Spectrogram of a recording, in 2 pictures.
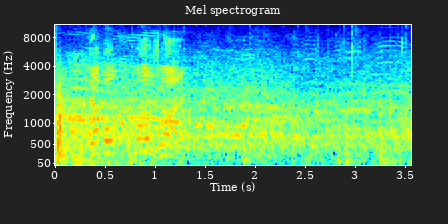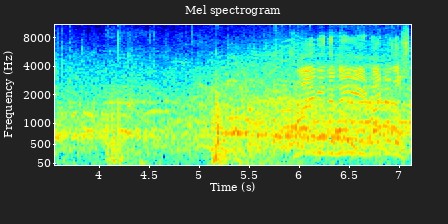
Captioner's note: crowd chatter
